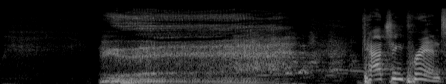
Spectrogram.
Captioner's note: groans deeply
